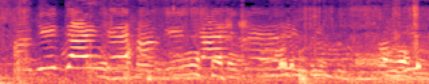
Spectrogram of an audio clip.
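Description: Young children's high voices talking at play, sometimes two at once, almost without a pause.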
